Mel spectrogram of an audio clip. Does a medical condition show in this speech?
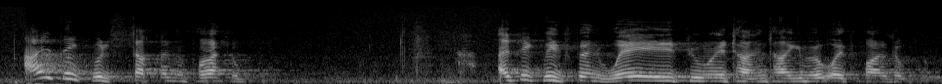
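Yes: cerebral palsy.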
